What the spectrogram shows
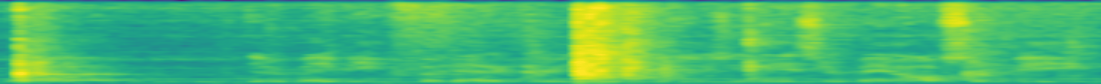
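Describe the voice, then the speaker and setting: A man, a pastor, teaching an informal Greek class, talking in a halting way with many fillers and restarts and joking with his students. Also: mid-range voice, completely flat delivery. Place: church classroom. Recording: roomy, distant classroom recording with faint hiss.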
